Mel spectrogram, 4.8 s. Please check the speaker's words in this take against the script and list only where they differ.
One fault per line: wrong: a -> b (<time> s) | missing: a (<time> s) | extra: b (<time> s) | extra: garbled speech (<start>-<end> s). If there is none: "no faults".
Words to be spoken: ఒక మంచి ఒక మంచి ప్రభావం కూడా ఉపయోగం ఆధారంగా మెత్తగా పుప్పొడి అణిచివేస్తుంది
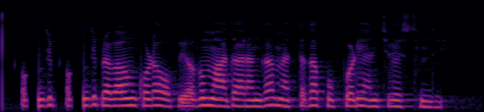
no faults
